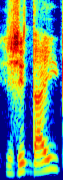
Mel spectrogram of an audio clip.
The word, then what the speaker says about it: Jidai: É engraçado que, pela derivação do Jedi Geek, o Jedi em é, japonês, né, se escreve J-I, né, no Romand, né, trazendo para nossos caracteres, é J-I-D-A-I. Então a pronúncia seria algo como Jedi.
